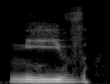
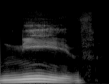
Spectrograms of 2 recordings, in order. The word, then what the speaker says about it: Nev: This person said they got into a fight with the main guy, Neve. Not Nev, even though it's spelled N-E-V, and Nev Campbell is pronounced Nev. This guy insists on being called Neve, the host of Catfish.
